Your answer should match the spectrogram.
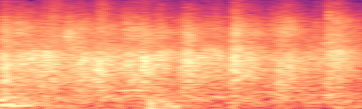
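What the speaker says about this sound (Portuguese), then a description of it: "aplauda o Senhor Jesus" Church congregation applauding during a sermon, a dense, steady wash of many hands clapping together, moderately loud and continuous without pause.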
